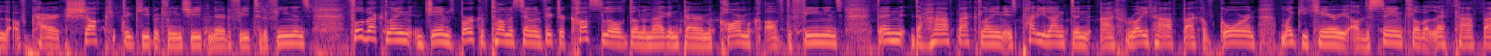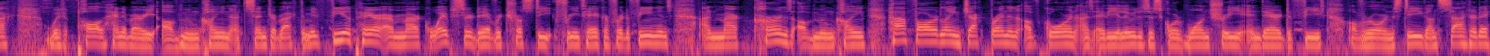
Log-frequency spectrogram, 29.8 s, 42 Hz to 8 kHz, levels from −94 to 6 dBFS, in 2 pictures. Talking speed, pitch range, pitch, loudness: 205 wpm, 120-150 Hz, 130 Hz, -23 LUFS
